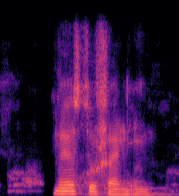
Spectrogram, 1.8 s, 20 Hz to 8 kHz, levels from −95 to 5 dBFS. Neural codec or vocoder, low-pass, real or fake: codec, 24 kHz, 6 kbps, HILCodec; 7.2 kHz; fake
